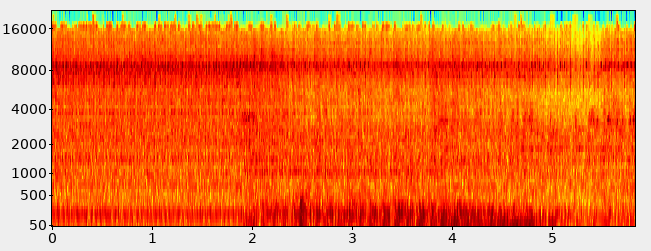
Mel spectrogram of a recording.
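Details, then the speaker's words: 2012 BMW 528 N20 four-cylinder, with misfire codes for cylinders 1 and 3 returning after every clear: it starts and idles smoothly for a few seconds, then turns rough and lumpy with uneven low thumps. Engine misfire. "so physically symptom wise we know we are misfiring after a few seconds of uh running and this is what keeps returning"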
